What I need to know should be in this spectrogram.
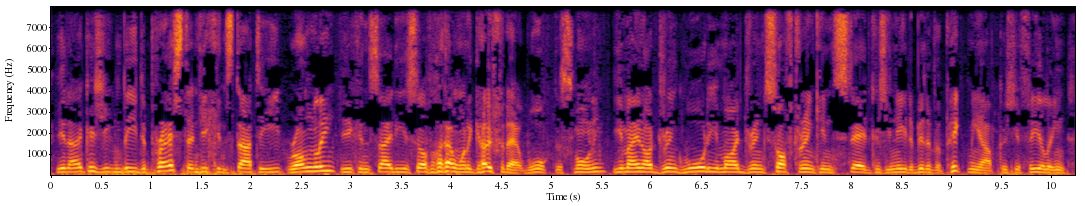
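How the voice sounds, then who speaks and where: A man's voice: on the high side, fast, few pauses, a little mellow, a little hiss or hum. A man, a pastor, giving an earnest, encouraging talk outdoors while walking down a mountain, slightly out of breath. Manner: earnest, encouraging, conversational preaching. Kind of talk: casual devotional vlog talk.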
